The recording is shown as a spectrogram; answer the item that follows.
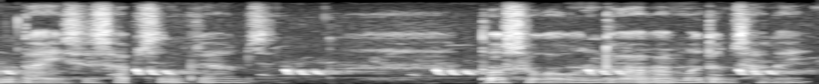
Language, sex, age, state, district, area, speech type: Bodo, female, 60+, Assam, Udalguri, rural, spontaneous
